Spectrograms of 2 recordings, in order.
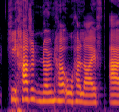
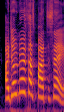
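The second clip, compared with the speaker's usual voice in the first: higher, louder and fast, a bit panicked; flustered outburst; 8 semitones higher, 9 dB louder, faster than usual. Real, not acted. She worries aloud whether her remark was mean, flustered and fast. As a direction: blurt it out nervously. Anxious, fast, loud self-doubt.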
